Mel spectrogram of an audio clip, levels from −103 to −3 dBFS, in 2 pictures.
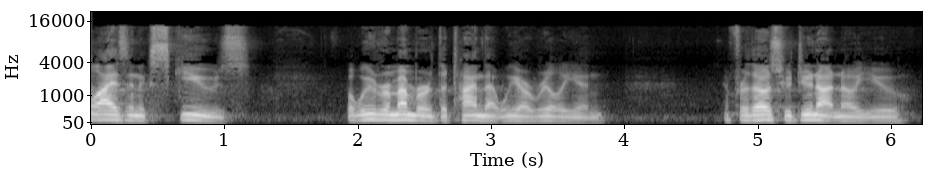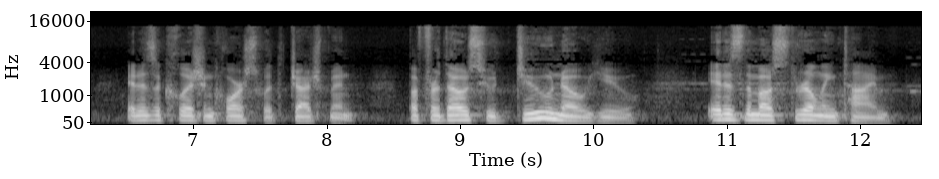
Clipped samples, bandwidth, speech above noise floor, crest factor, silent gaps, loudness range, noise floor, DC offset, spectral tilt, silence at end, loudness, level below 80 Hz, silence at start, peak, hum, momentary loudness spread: under 0.1%; 13.5 kHz; 42 dB; 24 dB; none; 4 LU; -69 dBFS; under 0.1%; -6 dB/octave; 0.25 s; -28 LUFS; -70 dBFS; 0 s; -4 dBFS; none; 15 LU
